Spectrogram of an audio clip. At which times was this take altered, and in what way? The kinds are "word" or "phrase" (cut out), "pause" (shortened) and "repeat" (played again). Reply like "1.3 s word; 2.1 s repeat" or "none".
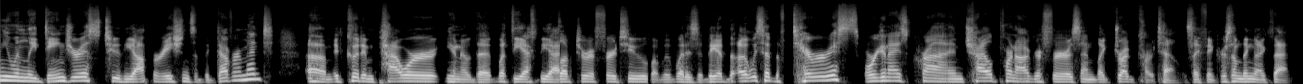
5.6 s word; 6.5 s word; 7.8 s word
